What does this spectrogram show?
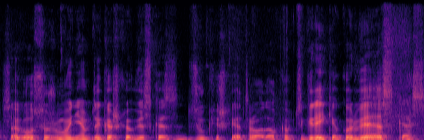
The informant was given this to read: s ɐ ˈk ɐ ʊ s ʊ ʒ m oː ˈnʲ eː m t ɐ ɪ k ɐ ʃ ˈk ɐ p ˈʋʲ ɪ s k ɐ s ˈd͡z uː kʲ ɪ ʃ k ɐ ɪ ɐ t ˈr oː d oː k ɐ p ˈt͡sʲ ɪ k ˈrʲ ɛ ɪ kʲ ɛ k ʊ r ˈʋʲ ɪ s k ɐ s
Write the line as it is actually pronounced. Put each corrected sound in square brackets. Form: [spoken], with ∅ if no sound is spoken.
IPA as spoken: s ɐ ˈk ɐ ʊ s ʊ ʒ m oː ˈnʲ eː m t ɐ ɪ k ɐ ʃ ˈk ɐ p ˈʋʲ ɪ s k ɐ s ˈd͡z uː kʲ ɪ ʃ k ɐ ɪ ɐ t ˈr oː d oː k ɐ p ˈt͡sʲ ɪ k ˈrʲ ɛ ɪ kʲ ɛ k ʊ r ˈʋʲ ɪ s k ɐ s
